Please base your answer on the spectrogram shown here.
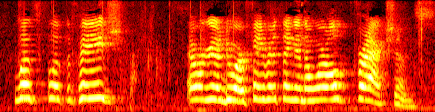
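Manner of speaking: high, fast, mock-cheerful sarcasm.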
